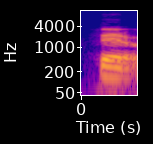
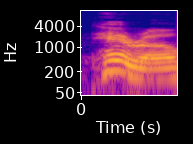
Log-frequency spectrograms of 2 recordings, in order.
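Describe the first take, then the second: First: The R is a quick D-like tap. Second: The R is a hard English-style R. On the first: The speaker calls it right. "little tip of a D on the tip of your tongue" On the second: The speaker calls it wrong. "instead of saying pero"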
